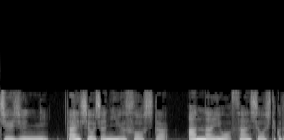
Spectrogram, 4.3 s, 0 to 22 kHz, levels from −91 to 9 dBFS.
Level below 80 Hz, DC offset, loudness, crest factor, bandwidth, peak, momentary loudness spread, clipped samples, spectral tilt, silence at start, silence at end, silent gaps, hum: -62 dBFS; under 0.1%; -20 LUFS; 14 dB; 8 kHz; -6 dBFS; 14 LU; under 0.1%; -5.5 dB/octave; 0 s; 0 s; none; none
